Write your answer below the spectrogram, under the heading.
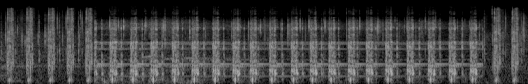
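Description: Polarstar HPA-powered airsoft rifle firing on full auto, a rapid even string of about nine shots a second that never breaks. From about a second in until near the end, a steady ringing hum sits under the shots.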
